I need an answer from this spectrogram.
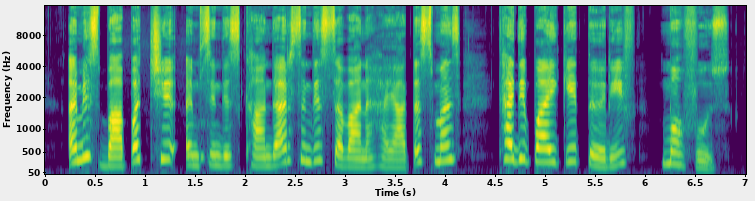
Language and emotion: Kashmiri, neutral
